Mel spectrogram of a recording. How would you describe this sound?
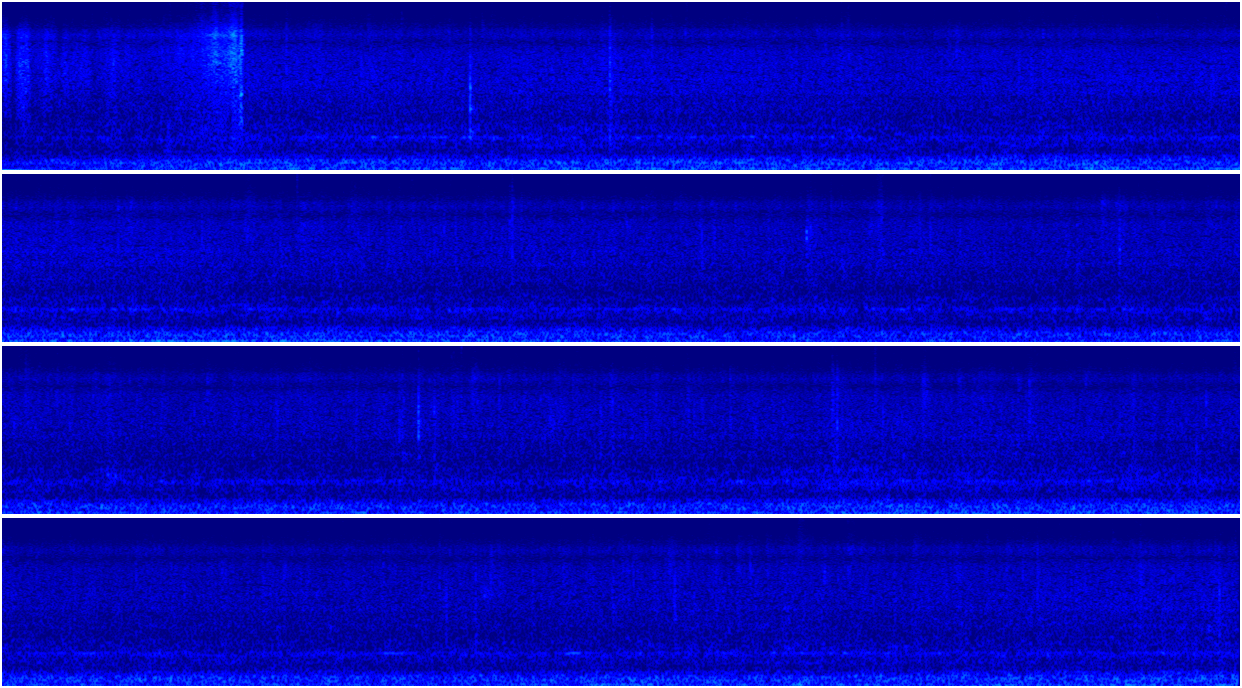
the sound of the soft rain from a window.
